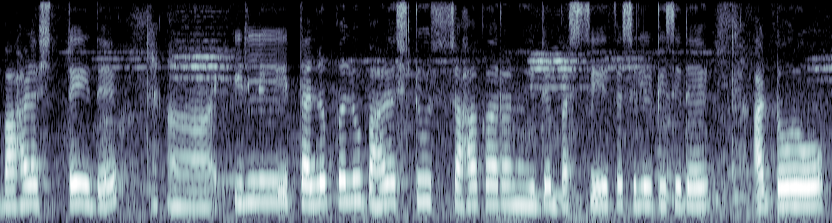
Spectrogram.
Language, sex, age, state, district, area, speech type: Kannada, female, 18-30, Karnataka, Davanagere, urban, spontaneous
